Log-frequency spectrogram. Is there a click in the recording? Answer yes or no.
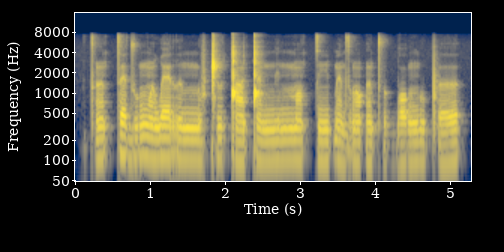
yes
